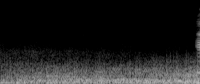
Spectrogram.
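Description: New Shepard booster's BE-3 rocket engine heard from far off: a steady low rumbling noise with almost nothing in the high end.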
